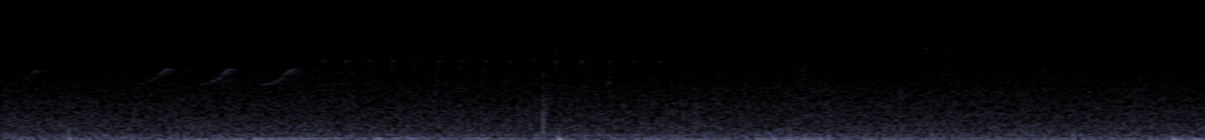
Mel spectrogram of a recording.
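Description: Outdoor ambience with a steady low rumble and a small bird calling. It gives a few short rising chirps, then a quick high trill that stops about three seconds in. A single sharp knock sounds just before the trill ends.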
